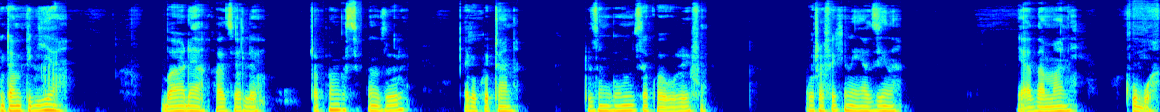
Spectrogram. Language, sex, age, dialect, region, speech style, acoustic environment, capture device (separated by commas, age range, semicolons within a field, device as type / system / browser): Swahili, male, 18-24, Kenya - Nairobi Sheng-influenced, Kenya, tired, silence, mobile / Linux / Chrome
